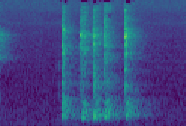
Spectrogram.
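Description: A quick run of about six sharp flamenco percussion strikes, starting a little under halfway in and lasting about a second.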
